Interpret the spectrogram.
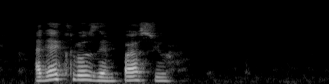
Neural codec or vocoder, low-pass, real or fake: codec, 16 kHz, 16 kbps, FreqCodec, smaller model; 7.2 kHz; fake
